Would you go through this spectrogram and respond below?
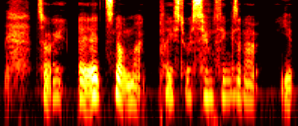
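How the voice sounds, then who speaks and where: A gentle, awkward male hunter voiced by an actor speaks with a gravelly, husky edge. He is earnest and remorseful, stumbling over his words and apologizing in an intimate ASMR roleplay. The delivery stays close and dry. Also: mid-range voice, no echo. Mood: reassuring, hesitant. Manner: hesitant, halting, apologetic, stammering.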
